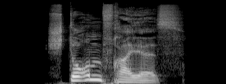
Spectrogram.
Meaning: strong/mixed nominative/accusative neuter singular of sturmfrei
- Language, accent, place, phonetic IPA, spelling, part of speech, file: German, Germany, Berlin, [ˈʃtʊʁmfʁaɪ̯əs], sturmfreies, adjective, De-sturmfreies.ogg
